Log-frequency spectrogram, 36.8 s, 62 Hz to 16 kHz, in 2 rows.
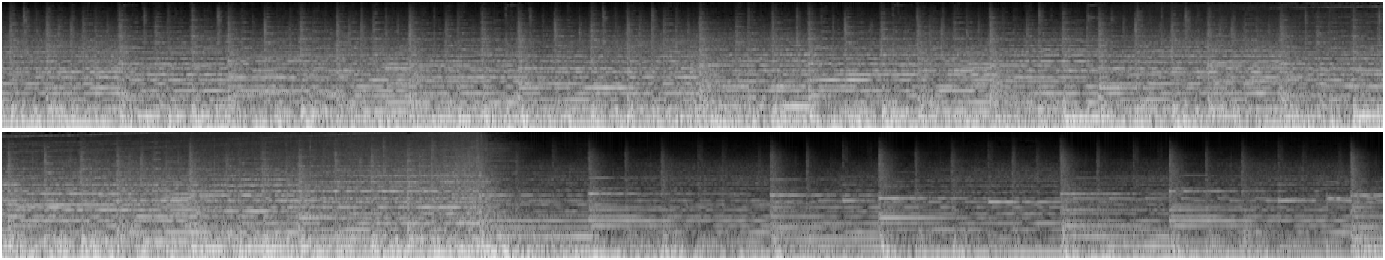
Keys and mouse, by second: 23.9 middle click, 31.9 ctrl+z, 36.3 middle click.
